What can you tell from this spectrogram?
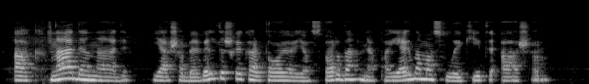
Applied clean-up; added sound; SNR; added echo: none; none; none; none.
